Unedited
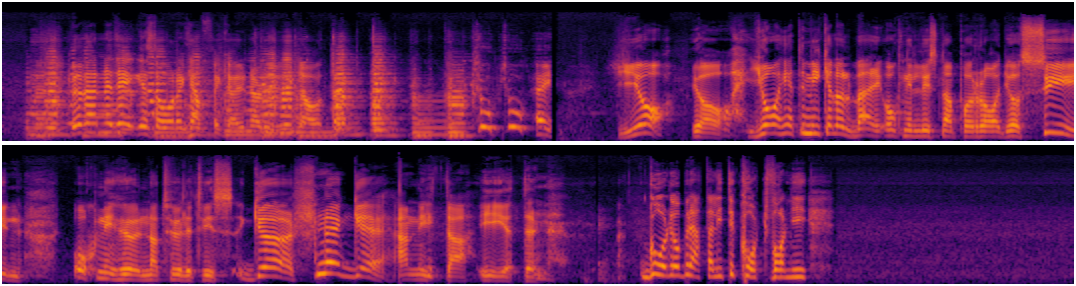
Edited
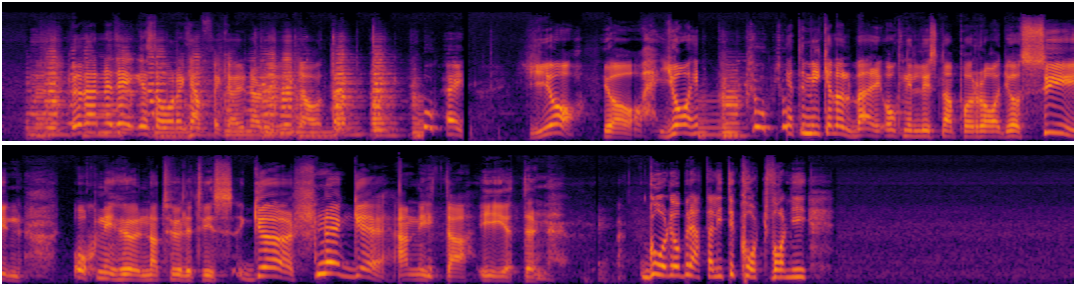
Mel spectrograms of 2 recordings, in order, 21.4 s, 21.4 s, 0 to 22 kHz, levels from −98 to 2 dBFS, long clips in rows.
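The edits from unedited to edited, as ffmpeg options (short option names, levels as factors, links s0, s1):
-filter_complex "[0:a]asplit=4[s0][s1][s2][s3];[s0]atrim=end=4.212[s4];[s1]atrim=start=5.098:end=7.842[s5];[s2]atrim=start=4.208:end=5.102[s6];[s3]atrim=start=7.838[s7];[s4][s5]acrossfade=d=0.004:c1=hsin:c2=hsin[s8];[s8][s6]acrossfade=d=0.004:c1=hsin:c2=hsin[s9];[s9][s7]acrossfade=d=0.004:c1=hsin:c2=hsin"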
